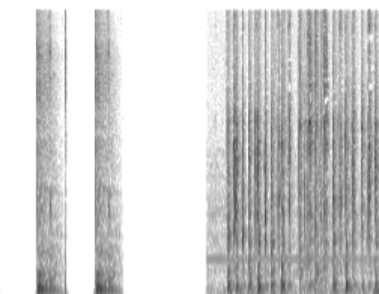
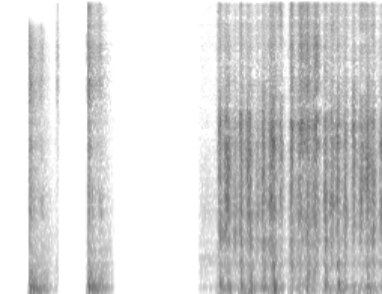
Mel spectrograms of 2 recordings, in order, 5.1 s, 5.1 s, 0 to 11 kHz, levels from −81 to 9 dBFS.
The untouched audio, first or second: first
